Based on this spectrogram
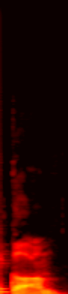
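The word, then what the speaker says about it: calm: Stay काम, stay means रहो, काम यहाँ पे एल साइलेंट है ना, स्टे काम मीन्स शांत रहो, स्टे काम शांत रहो।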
